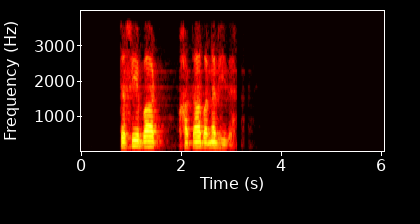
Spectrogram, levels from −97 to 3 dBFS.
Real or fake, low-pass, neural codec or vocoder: real; 3.6 kHz; none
